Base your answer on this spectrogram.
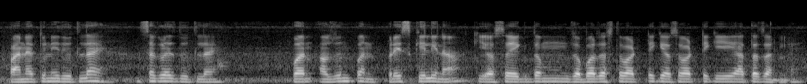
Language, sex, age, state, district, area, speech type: Marathi, male, 30-45, Maharashtra, Akola, rural, spontaneous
